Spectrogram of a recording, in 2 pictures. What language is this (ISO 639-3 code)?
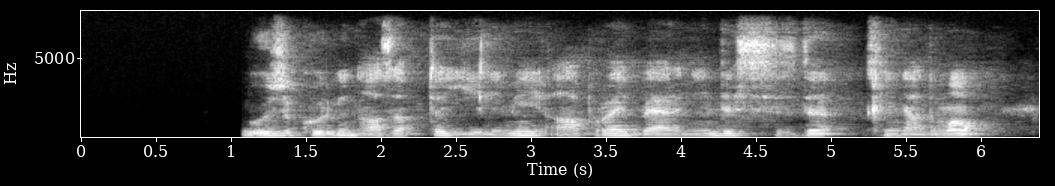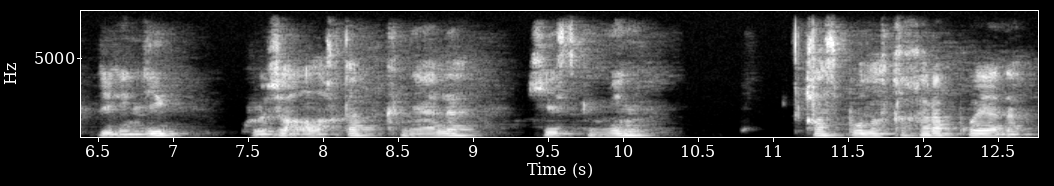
kaz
